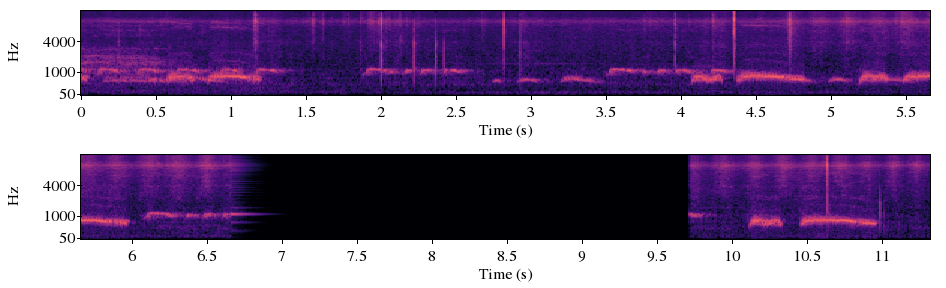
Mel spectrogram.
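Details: Spotted dove cooing actively in a bekur style: mellow, rounded coos in quick uneven bursts for about seven seconds, then a silent break and another short run of coos, with sharp clicks mixed in.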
